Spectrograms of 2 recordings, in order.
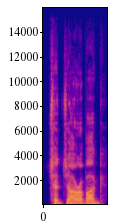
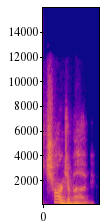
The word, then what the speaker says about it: Charjabug: I know this is your PokéMinute, but did you just mispronounce the name of a Pokemon? I don't think I ever said these you did out loud. You did. Before. It's Charjabug. Charjabug.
